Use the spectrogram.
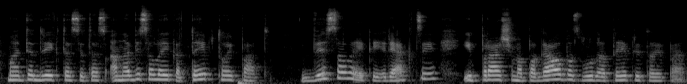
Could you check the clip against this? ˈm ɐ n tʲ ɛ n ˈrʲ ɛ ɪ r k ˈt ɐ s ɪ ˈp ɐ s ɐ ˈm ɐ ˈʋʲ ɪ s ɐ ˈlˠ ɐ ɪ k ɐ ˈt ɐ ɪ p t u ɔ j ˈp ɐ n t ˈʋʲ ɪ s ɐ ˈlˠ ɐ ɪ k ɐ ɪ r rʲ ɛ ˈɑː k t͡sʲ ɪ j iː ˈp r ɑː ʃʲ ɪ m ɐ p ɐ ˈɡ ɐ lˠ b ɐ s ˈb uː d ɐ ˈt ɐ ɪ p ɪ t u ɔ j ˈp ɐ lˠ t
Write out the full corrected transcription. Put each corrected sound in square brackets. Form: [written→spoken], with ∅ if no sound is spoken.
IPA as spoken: ˈm ɐ n tʲ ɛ n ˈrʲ ɛ ɪ [r→∅] k ˈt ɐ s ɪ [ˈp→ˈt] ɐ s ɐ [ˈm→ˈn] ɐ ˈʋʲ ɪ s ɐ ˈlˠ ɐ ɪ k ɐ ˈt ɐ ɪ p t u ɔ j ˈp ɐ [n→∅] t ˈʋʲ ɪ s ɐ ˈlˠ ɐ ɪ k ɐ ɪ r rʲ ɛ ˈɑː k t͡sʲ ɪ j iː ˈp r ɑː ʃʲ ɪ m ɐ p ɐ ˈɡ ɐ lˠ b ɐ s ˈb uː d ɐ ˈt ɐ ɪ p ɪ t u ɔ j ˈp ɐ [lˠ→∅] t

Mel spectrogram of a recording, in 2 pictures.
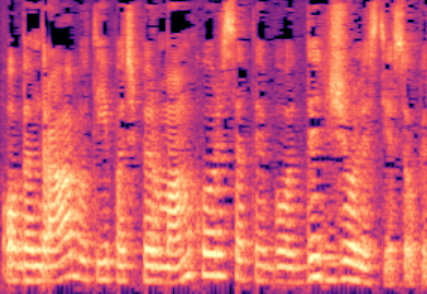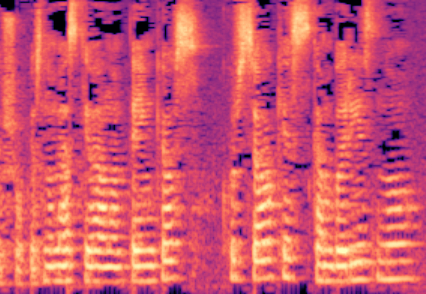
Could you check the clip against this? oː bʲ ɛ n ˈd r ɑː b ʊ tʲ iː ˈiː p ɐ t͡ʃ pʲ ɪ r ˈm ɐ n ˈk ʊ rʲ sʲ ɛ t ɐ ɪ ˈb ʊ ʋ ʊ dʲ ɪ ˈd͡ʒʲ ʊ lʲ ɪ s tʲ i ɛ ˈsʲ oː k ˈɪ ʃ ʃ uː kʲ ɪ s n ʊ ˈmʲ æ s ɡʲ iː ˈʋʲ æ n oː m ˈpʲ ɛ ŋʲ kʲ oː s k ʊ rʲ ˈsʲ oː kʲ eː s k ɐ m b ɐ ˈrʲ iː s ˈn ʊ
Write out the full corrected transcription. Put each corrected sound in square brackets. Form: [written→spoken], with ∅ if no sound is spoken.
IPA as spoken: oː bʲ ɛ n ˈd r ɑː b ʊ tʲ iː ˈiː p ɐ t͡ʃ pʲ ɪ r ˈm ɐ [n→m] ˈk ʊ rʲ sʲ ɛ t ɐ ɪ ˈb ʊ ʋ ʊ dʲ ɪ ˈd͡ʒʲ ʊ lʲ ɪ s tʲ i ɛ ˈsʲ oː k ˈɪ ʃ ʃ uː kʲ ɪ s n ʊ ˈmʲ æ s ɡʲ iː ˈʋʲ æ n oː m ˈpʲ ɛ ŋʲ kʲ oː s k ʊ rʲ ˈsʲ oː kʲ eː s k ɐ m b ɐ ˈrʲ iː s ˈn ʊ

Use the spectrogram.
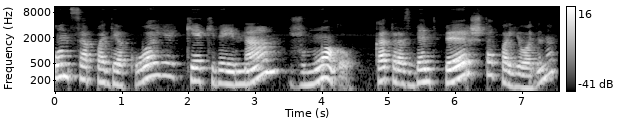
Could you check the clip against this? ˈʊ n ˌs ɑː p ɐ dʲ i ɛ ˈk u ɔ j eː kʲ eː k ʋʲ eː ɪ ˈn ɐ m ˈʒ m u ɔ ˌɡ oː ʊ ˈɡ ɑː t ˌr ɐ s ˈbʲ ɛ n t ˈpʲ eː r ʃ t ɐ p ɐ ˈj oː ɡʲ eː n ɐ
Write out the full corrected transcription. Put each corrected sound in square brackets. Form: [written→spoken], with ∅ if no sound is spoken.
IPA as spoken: ˈʊ n ˌs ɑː p ɐ dʲ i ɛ ˈk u ɔ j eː kʲ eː k ʋʲ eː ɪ ˈn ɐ m ˈʒ m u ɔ ˌɡ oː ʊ [ˈɡ→ˈk] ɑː t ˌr ɐ s ˈbʲ ɛ n t ˈpʲ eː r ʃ t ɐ p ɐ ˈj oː [ɡʲ→dʲ] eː n ɐ

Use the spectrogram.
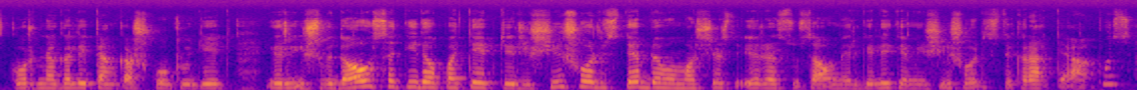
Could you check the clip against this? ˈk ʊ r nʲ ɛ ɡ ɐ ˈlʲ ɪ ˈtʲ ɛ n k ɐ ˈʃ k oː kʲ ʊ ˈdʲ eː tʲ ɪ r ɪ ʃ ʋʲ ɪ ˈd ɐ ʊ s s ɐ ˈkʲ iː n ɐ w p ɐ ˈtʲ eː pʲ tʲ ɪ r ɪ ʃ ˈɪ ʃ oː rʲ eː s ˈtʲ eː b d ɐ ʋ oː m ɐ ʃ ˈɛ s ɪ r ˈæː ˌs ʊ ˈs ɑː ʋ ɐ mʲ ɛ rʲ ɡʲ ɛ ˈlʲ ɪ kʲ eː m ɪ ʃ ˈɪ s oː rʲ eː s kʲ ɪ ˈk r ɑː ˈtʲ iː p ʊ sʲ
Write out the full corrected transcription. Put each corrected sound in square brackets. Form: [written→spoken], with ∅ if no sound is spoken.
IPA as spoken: ˈk ʊ r nʲ ɛ ɡ ɐ ˈlʲ ɪ ˈtʲ ɛ n k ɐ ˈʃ k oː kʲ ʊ ˈdʲ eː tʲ ɪ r ɪ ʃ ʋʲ ɪ ˈd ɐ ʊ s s ɐ ˈkʲ iː [n→d] ɐ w p ɐ ˈtʲ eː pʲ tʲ ɪ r ɪ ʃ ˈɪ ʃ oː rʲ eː s ˈtʲ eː b d ɐ ʋ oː m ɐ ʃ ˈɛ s ɪ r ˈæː ˌs ʊ ˈs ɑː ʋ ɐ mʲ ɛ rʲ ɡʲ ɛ ˈlʲ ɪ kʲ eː m ɪ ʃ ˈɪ [s→ʃ] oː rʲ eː s [kʲ→tʲ] ɪ ˈk r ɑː ˈtʲ [iː→æː] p ʊ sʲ

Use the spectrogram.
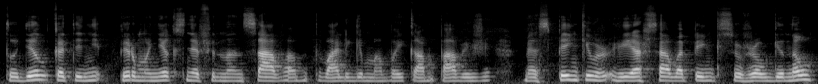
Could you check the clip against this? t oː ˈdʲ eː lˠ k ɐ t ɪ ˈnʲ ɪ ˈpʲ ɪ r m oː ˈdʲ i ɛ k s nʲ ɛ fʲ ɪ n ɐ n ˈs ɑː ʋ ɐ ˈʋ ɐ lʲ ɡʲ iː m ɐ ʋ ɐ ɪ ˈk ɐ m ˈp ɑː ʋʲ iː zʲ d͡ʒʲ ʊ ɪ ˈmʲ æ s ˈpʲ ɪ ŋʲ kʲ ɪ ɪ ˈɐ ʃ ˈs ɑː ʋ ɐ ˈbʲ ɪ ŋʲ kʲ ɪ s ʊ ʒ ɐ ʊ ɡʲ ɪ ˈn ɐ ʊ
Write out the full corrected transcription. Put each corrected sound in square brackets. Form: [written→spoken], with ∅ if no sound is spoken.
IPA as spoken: t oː ˈdʲ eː lˠ k ɐ t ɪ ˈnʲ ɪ ˈpʲ ɪ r m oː [ˈdʲ→ˈnʲ] i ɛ k s nʲ ɛ fʲ ɪ n ɐ n ˈs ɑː ʋ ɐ ˈʋ ɐ lʲ ɡʲ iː m ɐ ʋ ɐ ɪ ˈk ɐ m ˈp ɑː ʋʲ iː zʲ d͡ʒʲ ʊ ɪ ˈmʲ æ s ˈpʲ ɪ ŋʲ kʲ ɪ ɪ ˈɐ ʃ ˈs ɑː ʋ ɐ [ˈbʲ→ˈpʲ] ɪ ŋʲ kʲ ɪ s ʊ ʒ ɐ ʊ ɡʲ ɪ ˈn ɐ ʊ

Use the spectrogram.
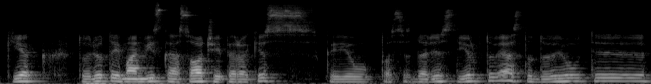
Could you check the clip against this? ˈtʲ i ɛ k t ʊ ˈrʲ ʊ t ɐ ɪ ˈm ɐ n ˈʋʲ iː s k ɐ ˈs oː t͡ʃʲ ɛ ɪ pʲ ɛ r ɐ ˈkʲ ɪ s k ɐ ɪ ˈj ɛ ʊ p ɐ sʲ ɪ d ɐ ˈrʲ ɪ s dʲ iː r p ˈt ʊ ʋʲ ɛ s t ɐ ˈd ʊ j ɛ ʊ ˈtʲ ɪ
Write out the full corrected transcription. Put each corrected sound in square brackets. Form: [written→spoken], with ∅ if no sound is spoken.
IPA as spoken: [ˈtʲ→ˈkʲ] i ɛ k t ʊ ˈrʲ ʊ t ɐ ɪ ˈm ɐ n ˈʋʲ iː s k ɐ ˈs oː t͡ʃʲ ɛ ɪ pʲ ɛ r ɐ ˈkʲ ɪ s k ɐ ɪ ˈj ɛ ʊ p ɐ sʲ ɪ d ɐ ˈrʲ ɪ s dʲ iː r p ˈt ʊ ʋʲ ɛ s t ɐ ˈd ʊ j ɛ ʊ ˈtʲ ɪ

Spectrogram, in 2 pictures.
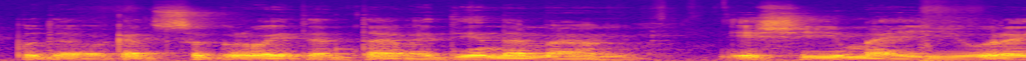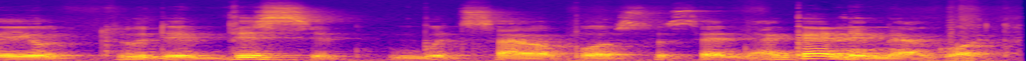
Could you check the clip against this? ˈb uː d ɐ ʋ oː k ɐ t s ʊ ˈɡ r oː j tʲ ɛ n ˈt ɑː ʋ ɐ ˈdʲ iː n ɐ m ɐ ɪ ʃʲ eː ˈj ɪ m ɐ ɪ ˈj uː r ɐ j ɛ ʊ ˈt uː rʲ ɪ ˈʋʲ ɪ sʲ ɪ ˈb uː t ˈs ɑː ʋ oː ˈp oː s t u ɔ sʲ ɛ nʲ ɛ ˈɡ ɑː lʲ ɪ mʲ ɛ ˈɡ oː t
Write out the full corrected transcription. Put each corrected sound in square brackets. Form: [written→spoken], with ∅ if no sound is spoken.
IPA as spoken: ˈb uː d ɐ ʋ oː k ɐ t s ʊ ˈɡ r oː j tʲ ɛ n ˈt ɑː ʋ ɐ ˈdʲ iː n ɐ m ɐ ɪ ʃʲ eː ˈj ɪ m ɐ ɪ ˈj uː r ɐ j ɛ ʊ ˈt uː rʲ ɪ ˈʋʲ ɪ sʲ ɪ ˈb uː t ˈs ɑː ʋ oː ˈp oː s t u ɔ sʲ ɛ nʲ ɛ ˈɡ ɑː lʲ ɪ mʲ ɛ ˈɡ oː t

